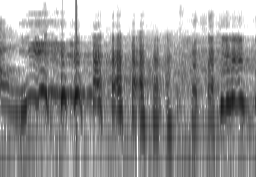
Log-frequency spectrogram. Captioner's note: mommy and Daddy laughing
